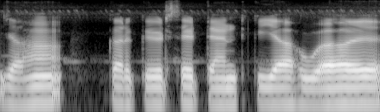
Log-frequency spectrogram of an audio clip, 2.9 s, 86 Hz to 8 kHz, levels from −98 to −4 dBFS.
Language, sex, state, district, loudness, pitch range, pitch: Hindi, male, Jharkhand, Deoghar, -18 LUFS, 115-120 Hz, 115 Hz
